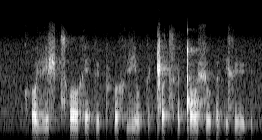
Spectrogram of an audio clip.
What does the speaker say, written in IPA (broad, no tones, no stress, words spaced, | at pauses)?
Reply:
kʰovʲəʃ t͡sʰoxeky pʰʊxvʲøw kʏǁʊt͡sʰəǃo ʃuʔəpʲə xyʔ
